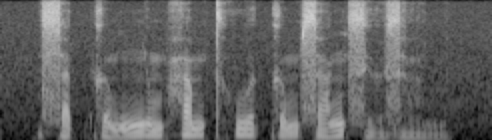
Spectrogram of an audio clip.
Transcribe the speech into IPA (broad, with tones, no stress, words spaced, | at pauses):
sa˨˩t̚kə˧˩m ɲə˧m ha˧mt̪ʰu˧ə̯ kə˨˦msa˨˦ŋ sɨ̤˨˩ə̯za̤˨˩n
